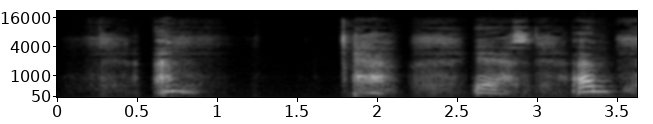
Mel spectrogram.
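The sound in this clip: A reader voices a short, rough throat clearing in two brief raspy bursts. After a pause, plain spoken words follow.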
